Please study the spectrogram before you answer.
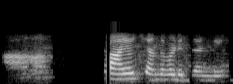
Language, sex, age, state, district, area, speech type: Telugu, female, 18-30, Andhra Pradesh, N T Rama Rao, urban, conversation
